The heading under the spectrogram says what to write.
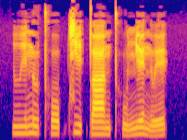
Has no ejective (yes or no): yes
